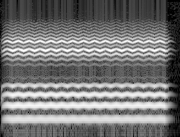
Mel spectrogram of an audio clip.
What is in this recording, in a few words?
synvox C sharp 3, synthesized male voice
